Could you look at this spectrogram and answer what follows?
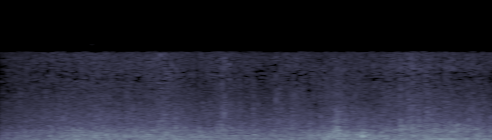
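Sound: ocean waves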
